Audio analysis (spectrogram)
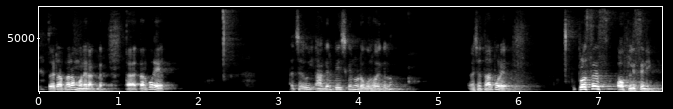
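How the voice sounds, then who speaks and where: A man's voice: on the high side, warm tone. A man teaching an exam-prep lecture, explaining step by step and often checking with the listener. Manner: explanatory, repeats "ঠিক আছে?" checks.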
